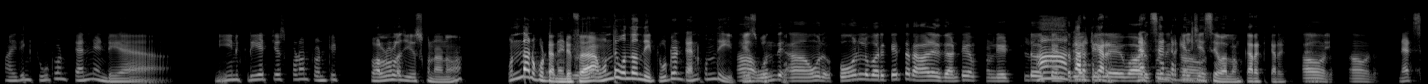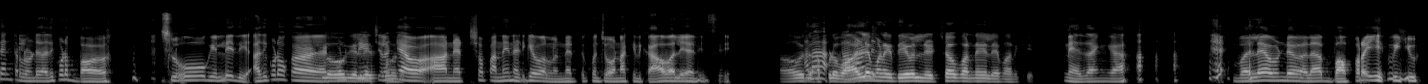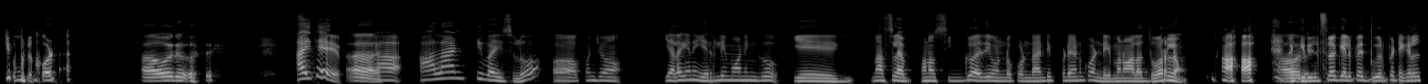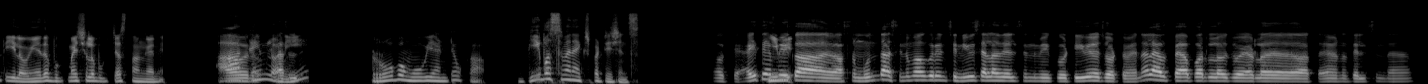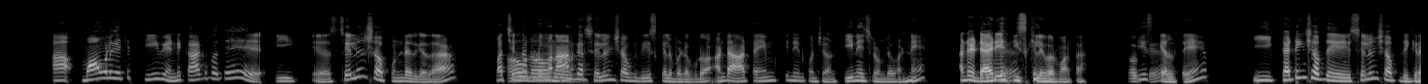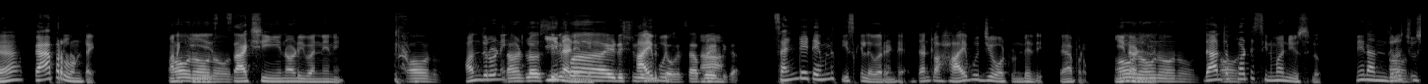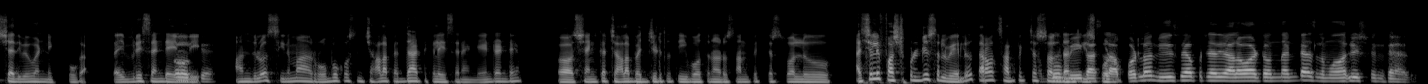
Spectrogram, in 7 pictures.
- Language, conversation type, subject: Telugu, podcast, ఒక సినిమా మీ దృష్టిని ఎలా మార్చిందో చెప్పగలరా?
- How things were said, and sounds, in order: in English: "ఐ థింక్ టూ టౌన్ టెన్"; in English: "క్రియేట్"; in English: "ట్వెంటీ ట్వెల్వ్‌లో"; in English: "టూ టౌన్ టెన్‌కుంది ఫేస్‌బుక్కు"; in English: "నెట్‌లో"; in English: "కరెక్ట్. కరెక్ట్"; in English: "కరెక్ట్ కరెక్ట్"; in English: "నెట్ సెంటర్‌లో"; chuckle; in English: "అకౌంట్ క్రియేట్"; in English: "నెట్ షాప్"; in English: "నెట్"; in English: "నెట్ షాప్"; laugh; chuckle; in English: "బఫర్"; laughing while speaking: "అయ్యేవి యూట్యూబ్‌లు కూడా"; chuckle; laugh; tapping; in English: "బుక్ మై షోలో బుక్"; in English: "టైమ్‌లోని"; in English: "మూవీ"; in English: "ఎక్స్పెక్టేషన్స్"; in English: "న్యూస్"; in English: "పేపర్‌లో"; in English: "సెలూన్ షాప్"; in English: "సెలూన్ షాప్‌కి"; in English: "టైమ్‌కి"; in English: "టీనేజ్‌లో"; chuckle; in English: "కటింగ్ షాప్"; in English: "సెలూన్ షాప్"; cough; in English: "సండే టైమ్‌లో"; in English: "ఎడిషన్"; in English: "సపరేట్‌గా"; in English: "ఎవ్రీ సండే"; in English: "ఆర్టికల్"; in English: "బడ్జెట్‌తో"; in English: "యాక్చువల్లి ఫస్ట్"; in English: "న్యూస్ పేపర్"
